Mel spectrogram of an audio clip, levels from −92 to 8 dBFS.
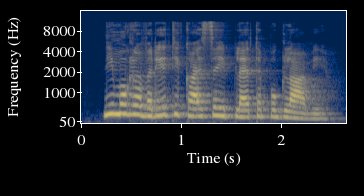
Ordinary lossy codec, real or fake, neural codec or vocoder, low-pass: none; real; none; 10.8 kHz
